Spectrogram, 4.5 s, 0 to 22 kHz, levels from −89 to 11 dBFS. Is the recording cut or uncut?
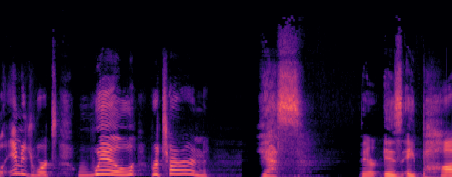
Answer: cut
